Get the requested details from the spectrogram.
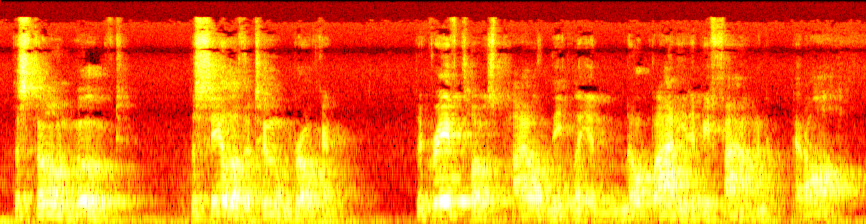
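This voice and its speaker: A priest in his sixties reads a scripted sermon from the pulpit at medium pitch, slowly and deliberately, his voice lively with rises and falls. He uses a pulpit microphone on a stand near the organ pipes of a church sanctuary, captured by a distant camera with echo and slight hiss or hum.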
